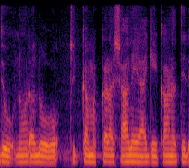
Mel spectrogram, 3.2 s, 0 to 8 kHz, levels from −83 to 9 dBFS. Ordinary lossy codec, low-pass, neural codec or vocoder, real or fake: none; 7.2 kHz; codec, 16 kHz, 1.1 kbps, Voila-Tokenizer; fake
